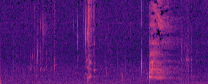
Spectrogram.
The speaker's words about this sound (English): I'm just going to drink the rest of this water.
